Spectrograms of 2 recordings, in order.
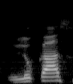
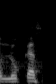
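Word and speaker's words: Lucas: लुकास reagent इसको बोलते अलग अलग प्रोनाउन है दूसरे जो कंट्री के वो लुकस बोलते हैं क्या बोलते हैं लकस और सही प्रोनाउंस इसका लकस लेकिन इंडिया में लुकास बोलते हैं हमारे माने लुकास ही पढ़ाया तो वो आ गया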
